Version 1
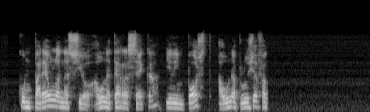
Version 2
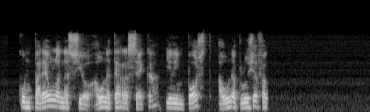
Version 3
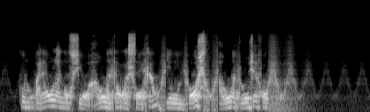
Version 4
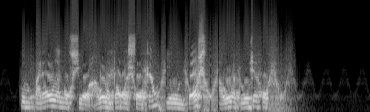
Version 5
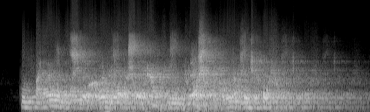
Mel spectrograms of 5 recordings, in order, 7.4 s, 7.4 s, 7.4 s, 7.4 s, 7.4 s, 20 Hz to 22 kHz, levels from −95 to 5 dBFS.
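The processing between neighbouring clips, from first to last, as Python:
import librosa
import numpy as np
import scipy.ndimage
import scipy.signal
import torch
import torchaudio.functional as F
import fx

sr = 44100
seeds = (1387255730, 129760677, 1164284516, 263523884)

y1 = fx.peak_eq(x, sr, hz=400.0, db=9.0, octaves=0.4)
y2 = fx.rider(y1, sr, range_db=5, speed_s=0.5)
y2 = fx.filter_lfo_lowpass(y2, sr, shape='sine', hz=2.8, low_hz=500.0, high_hz=1900.0, q=4.8)
y2 = fx.sustainer(y2, sr, db_per_s=50.0)
y2 = y2 * 10.0 ** (-5.0 / 20.0)
y3 = fx.leveller(y2, sr, passes=2)
y3 = y3 * 10.0 ** (-5.5 / 20.0)
y4 = fx.echo_feedback(y3, sr, ms=826, feedback_pct=27, wet_db=-13.5)
y4 = fx.room_shoebox(y4, sr, seeds[0], volume_m3=120.0, walls='hard', distance_m=0.42)
y4 = fx.doppler_dist(y4, sr, depth_ms=0.22)
y4 = y4 * 10.0 ** (-5.0 / 20.0)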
